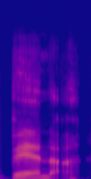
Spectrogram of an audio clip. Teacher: That first a becomes a soft quick uh a little >> bu na.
